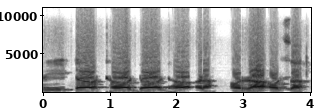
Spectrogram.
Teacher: ये हो जाएगा इनका उच्चारण स्थान मूर्धा।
